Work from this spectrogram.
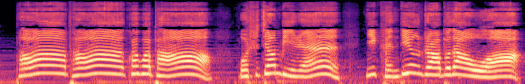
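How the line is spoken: Loud shouting. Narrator (Chinese): 姜饼人 大声喊着

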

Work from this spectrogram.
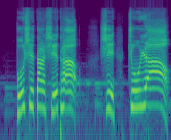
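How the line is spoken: Shouting. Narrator (Chinese): 妮妮喊

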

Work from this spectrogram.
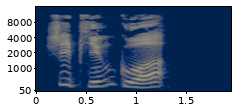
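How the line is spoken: Courageous, loud. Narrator (Chinese): 妮妮 鼓足勇气大声说

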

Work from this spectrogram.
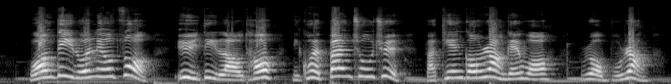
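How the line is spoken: Loud shout. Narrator (Chinese): 孙悟空……大声喊道

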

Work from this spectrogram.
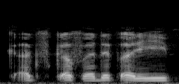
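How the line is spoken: Muttered. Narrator (Russian): пробормотал Данглар

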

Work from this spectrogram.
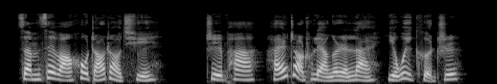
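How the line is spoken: Laughing. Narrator (Chinese): 平儿笑道

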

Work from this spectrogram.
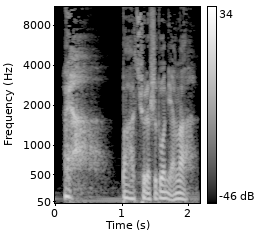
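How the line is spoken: Long sigh. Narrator (Chinese): 小盛长叹了一口气说

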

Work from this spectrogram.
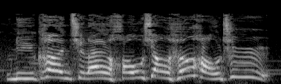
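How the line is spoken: Roaring dinosaur. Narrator (Chinese): 霸王龙立刻吼道

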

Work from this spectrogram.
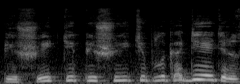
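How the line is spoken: Whispered. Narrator (Russian): зашептал секретарь

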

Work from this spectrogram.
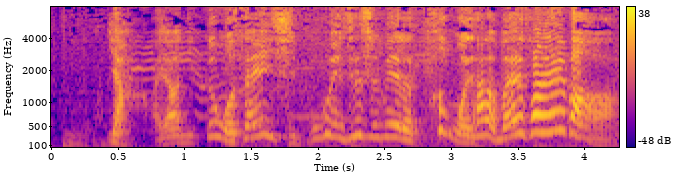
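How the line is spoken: Angry. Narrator (Chinese): 他女朋友怒了

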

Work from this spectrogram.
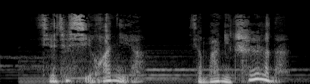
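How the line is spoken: Intimate whisper. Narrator (Chinese): 老板娘凑近小声说

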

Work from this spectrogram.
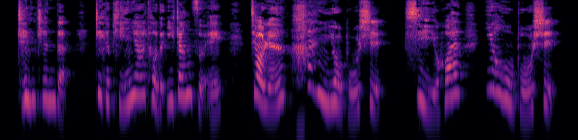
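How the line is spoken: Laughing. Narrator (Chinese): 宝钗也忍不住笑着 说道

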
